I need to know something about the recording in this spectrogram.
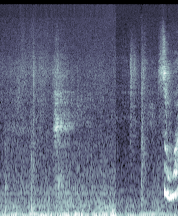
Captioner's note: sighs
